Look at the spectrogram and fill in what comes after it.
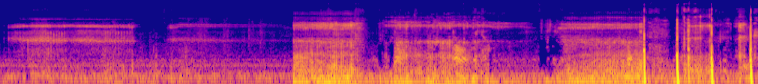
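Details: A friend snoring loudly: repeated low, rumbling snores with some snorting over background noise, and sharp clicks near the end.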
